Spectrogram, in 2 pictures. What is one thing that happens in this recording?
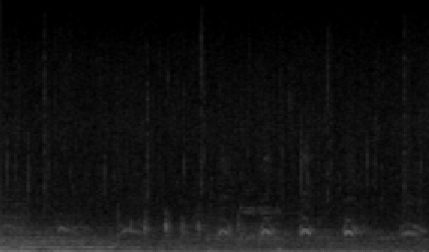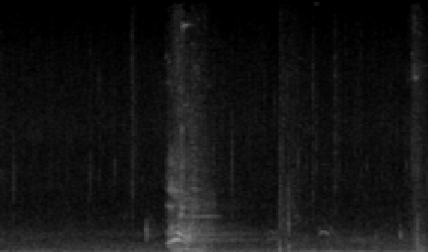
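A torch fire crackles nearby.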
